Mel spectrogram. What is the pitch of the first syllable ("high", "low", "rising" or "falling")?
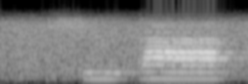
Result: low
